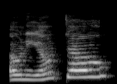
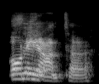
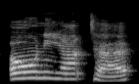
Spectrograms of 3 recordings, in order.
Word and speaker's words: Oneonta: might say this wrong is it oni o oneonto how do you say oni oneonta oneonta um and but what's really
